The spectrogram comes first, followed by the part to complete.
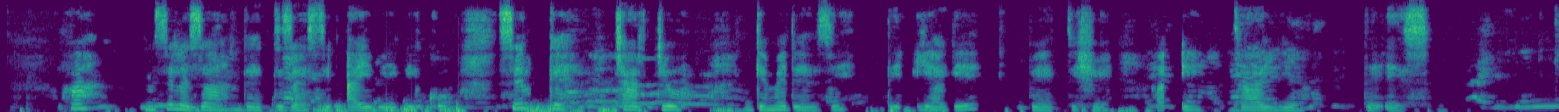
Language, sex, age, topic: Gamo, female, 25-35, government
